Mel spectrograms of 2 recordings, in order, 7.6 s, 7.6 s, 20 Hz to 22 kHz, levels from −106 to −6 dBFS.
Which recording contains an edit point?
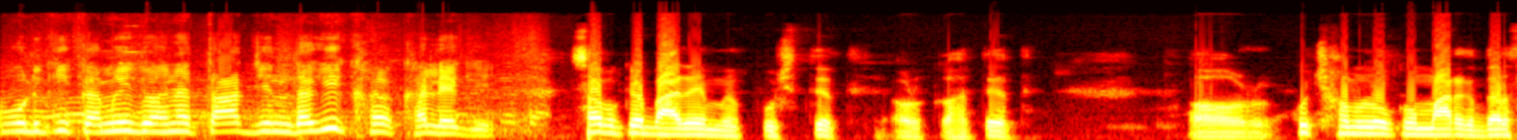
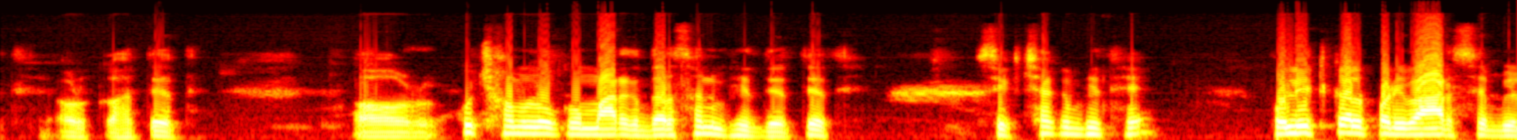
first; 1 cut; at 2.4 s

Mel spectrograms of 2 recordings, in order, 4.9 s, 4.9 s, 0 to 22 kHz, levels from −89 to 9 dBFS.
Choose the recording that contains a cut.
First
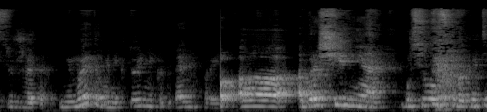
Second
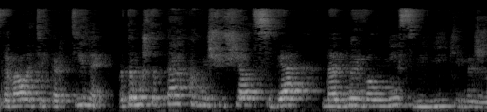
first; 1 cut; at 2.2 s

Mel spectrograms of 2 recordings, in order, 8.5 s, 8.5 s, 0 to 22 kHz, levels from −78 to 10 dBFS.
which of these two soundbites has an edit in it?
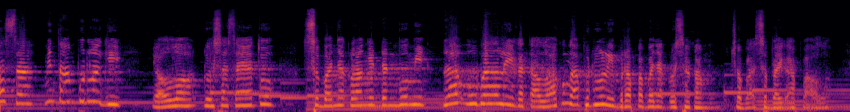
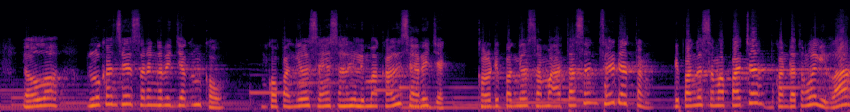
second; 1 cut; at 4.6 s

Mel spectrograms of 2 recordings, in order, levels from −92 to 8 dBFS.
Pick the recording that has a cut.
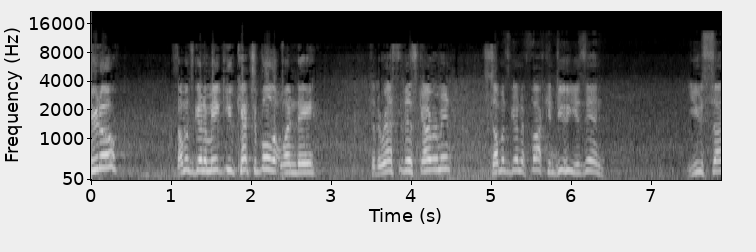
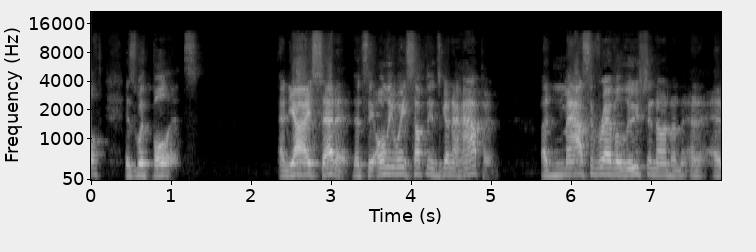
second; 1 cut; at 1.2 s

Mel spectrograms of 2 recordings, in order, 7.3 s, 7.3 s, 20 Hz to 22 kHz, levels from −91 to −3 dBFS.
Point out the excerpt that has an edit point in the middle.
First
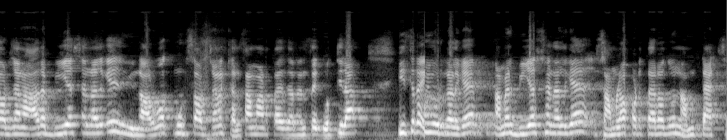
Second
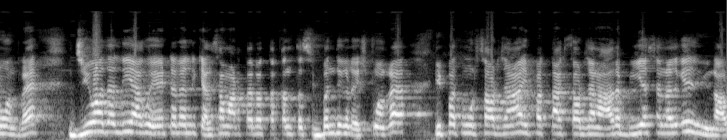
first; 1 cut; at 4.3 s

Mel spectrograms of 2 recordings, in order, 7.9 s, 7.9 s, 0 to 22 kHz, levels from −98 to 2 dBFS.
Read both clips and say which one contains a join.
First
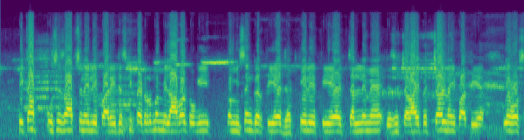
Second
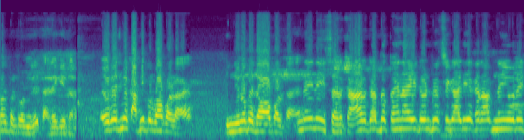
second; 2 cuts; at 1.1 s, 4.4 s

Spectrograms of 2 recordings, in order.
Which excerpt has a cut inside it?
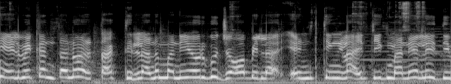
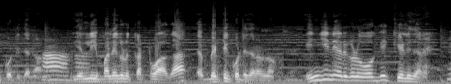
second; 2 cuts; at 2.0 s, 2.9 s

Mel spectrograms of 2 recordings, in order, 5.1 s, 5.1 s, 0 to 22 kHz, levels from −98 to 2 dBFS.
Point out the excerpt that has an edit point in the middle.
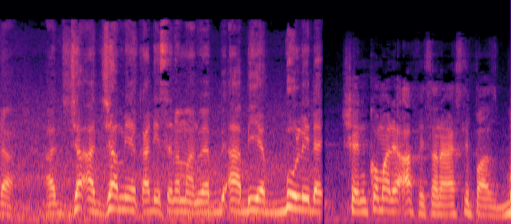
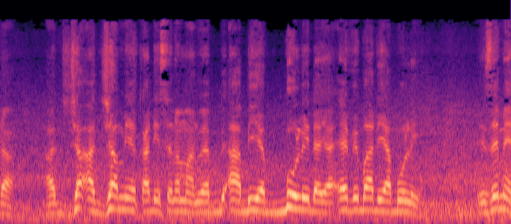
first; 1 cut; at 3.2 s

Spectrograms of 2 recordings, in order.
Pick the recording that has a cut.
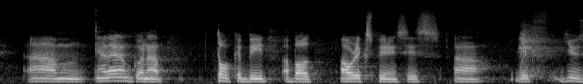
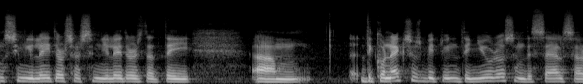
second; 1 cut; at 4.5 s

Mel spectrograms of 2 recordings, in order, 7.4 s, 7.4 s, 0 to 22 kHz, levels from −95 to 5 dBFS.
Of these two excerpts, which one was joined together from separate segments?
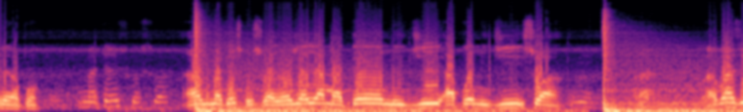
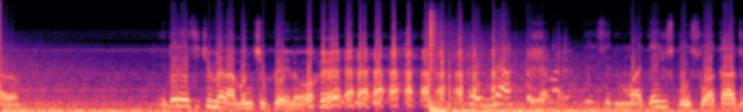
second; 1 cut; at 5.7 s

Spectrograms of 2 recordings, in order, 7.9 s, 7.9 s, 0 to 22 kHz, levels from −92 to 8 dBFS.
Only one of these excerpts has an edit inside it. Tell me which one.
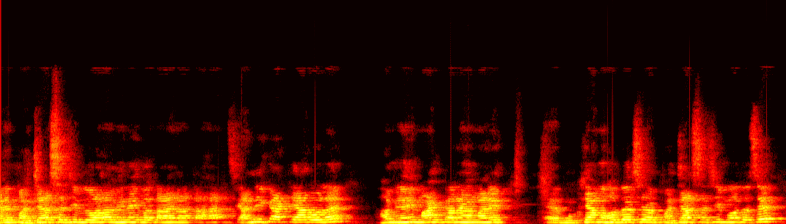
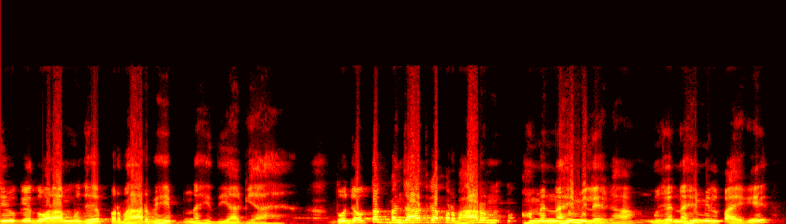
first; 1 cut; at 2.3 s

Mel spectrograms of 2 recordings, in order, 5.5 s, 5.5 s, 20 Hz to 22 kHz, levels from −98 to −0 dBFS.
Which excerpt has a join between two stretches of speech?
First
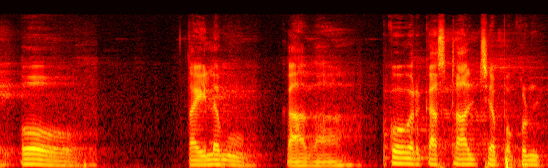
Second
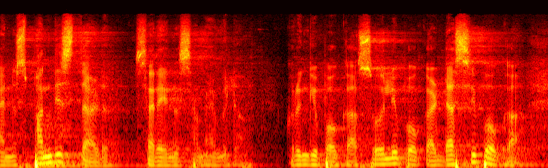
first; 1 cut; at 3.9 s

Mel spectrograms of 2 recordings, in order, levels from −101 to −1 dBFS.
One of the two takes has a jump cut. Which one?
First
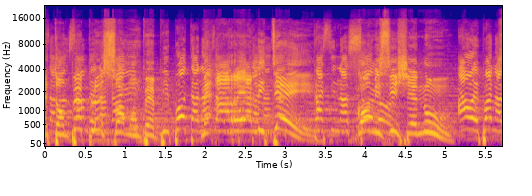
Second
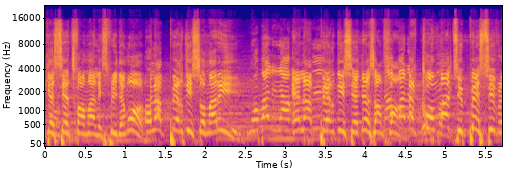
second; 2 cuts; at 1.3 s, 4.6 s

